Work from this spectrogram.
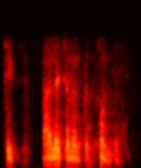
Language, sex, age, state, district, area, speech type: Marathi, male, 30-45, Maharashtra, Jalna, rural, conversation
